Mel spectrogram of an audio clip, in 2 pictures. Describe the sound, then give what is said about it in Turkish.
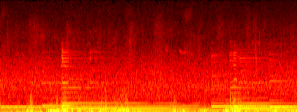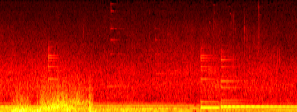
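Steady low rumble of vehicle traffic outdoors, with engine hum and a louder swell as a car seems to pass midway, fading back into the continuous background drone. “Biraz trafik var dışarıda.”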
